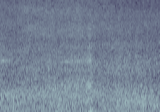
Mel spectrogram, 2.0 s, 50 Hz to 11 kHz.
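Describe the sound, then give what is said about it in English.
Ocean waves breaking on an Indian Ocean beach, a faint, steady rushing wash of surf without clear breaks. “Yeah, another 2 people sitting in the sand just watching the waves. You could watch the waves forever, couldn't you? Just sit there and look out into the ocean, the Indian Ocean”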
